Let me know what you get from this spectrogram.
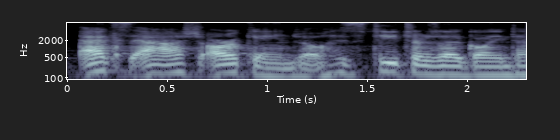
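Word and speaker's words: X Æ A-12: Well, there's two ways that the internet has been saying that you pronounce this. Now, the first way is obviously X. And then I'm pretty sure the middle name is Ash. Pretty sure that's how you pronounce it. And then A12 is apparently Archangel. Don't exactly know what that means. X Ash Archangel.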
